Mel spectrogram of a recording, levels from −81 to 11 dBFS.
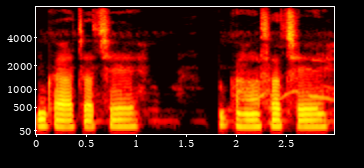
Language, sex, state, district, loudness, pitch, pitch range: Bengali, male, West Bengal, Purulia, -15 LUFS, 120 Hz, 115-150 Hz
